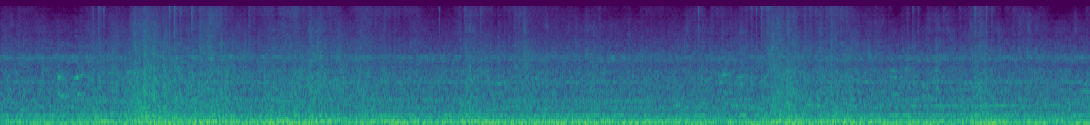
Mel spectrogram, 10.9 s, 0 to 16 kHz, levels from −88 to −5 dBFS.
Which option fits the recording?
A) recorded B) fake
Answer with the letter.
B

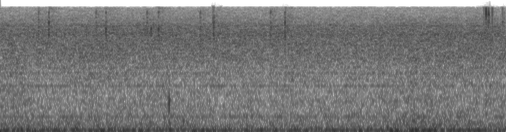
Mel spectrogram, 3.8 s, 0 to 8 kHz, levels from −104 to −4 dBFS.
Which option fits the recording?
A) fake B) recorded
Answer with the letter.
B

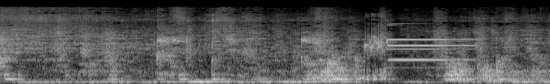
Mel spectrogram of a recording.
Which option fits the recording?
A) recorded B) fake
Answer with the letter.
A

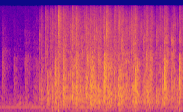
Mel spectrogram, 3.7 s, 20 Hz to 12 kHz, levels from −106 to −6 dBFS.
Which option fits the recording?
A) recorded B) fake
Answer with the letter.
A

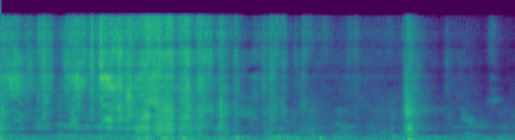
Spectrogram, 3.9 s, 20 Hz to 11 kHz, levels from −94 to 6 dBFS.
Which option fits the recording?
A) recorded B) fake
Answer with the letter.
B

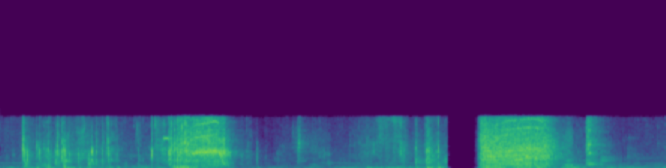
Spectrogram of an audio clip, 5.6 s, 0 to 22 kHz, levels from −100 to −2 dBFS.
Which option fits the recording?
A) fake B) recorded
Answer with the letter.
B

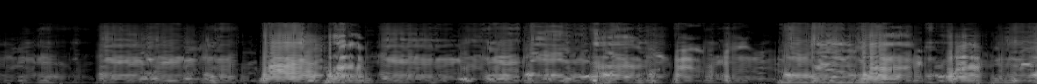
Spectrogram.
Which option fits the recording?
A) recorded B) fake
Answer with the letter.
B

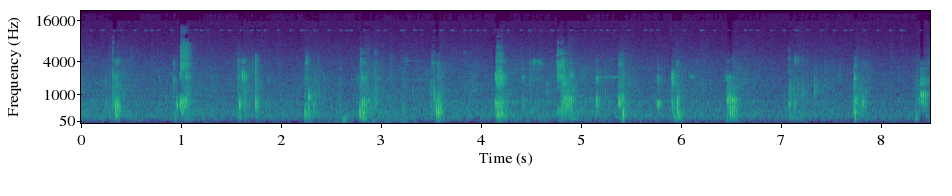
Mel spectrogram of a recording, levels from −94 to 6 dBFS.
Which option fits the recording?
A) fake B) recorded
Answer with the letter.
B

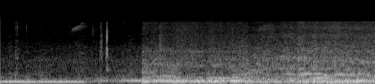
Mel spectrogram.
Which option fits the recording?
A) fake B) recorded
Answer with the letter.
B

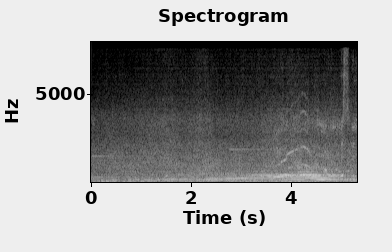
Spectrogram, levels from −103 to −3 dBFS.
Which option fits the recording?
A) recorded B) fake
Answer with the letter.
B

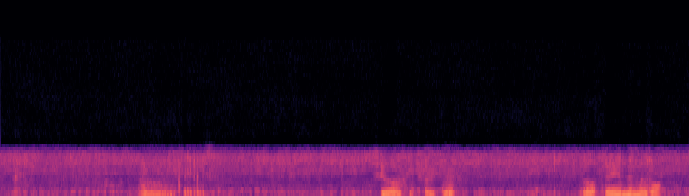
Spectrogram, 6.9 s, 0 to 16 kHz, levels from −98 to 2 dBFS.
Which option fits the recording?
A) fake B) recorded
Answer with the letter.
A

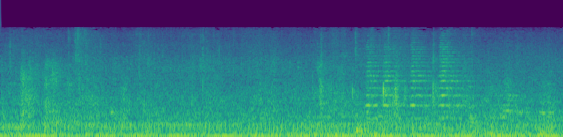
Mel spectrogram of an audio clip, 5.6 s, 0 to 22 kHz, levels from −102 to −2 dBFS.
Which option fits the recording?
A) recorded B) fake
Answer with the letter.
A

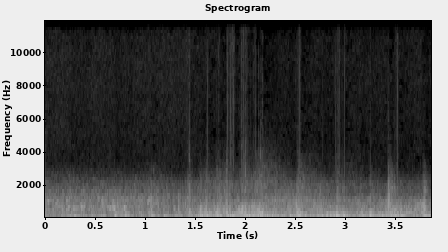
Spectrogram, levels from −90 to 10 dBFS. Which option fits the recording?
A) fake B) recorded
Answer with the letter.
A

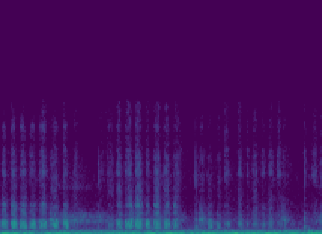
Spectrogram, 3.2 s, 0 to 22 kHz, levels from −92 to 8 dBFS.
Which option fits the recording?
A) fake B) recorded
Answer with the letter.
B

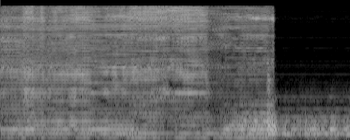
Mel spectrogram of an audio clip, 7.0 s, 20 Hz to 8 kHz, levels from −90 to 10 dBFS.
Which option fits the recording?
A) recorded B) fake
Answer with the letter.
B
